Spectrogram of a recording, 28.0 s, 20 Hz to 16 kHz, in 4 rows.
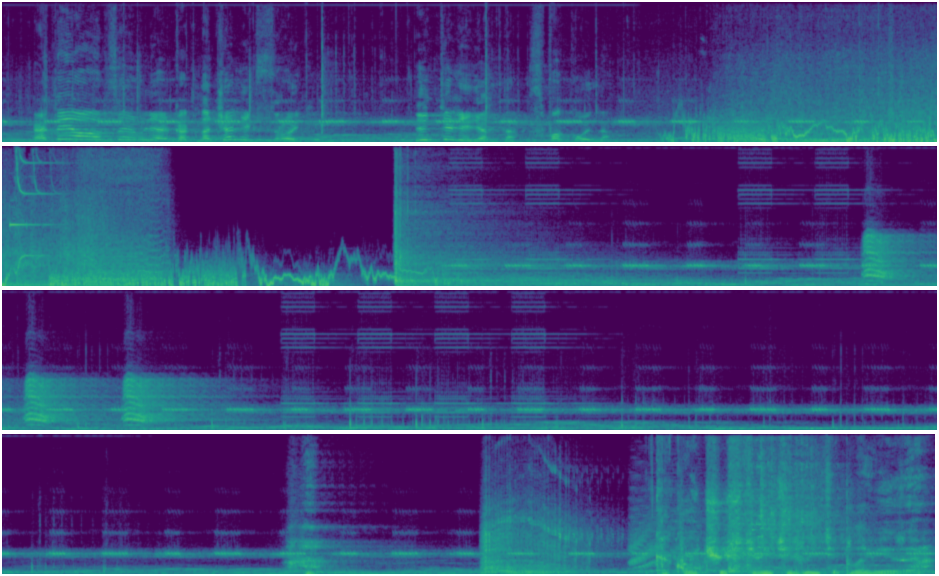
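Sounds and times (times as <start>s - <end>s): crickets chirping: 0.0s - 8.1s, 10.1s - 28.0s.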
